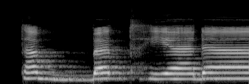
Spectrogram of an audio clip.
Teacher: jadi tekan dulu baru di e pantulkan tabbat Yada [Musik] abiahabab jadi harus ditekan dulu selesaikan tasdidnya baru dipantulkan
